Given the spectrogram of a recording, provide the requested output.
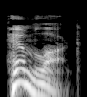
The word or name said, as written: hemlock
